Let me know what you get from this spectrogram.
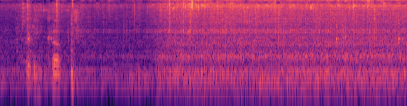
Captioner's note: food sizzling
